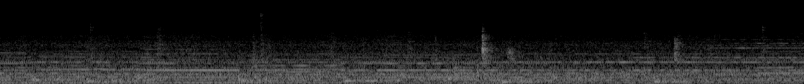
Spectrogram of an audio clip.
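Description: Soft background music with sustained notes, with two faint clicks about a third and two thirds of the way in.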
